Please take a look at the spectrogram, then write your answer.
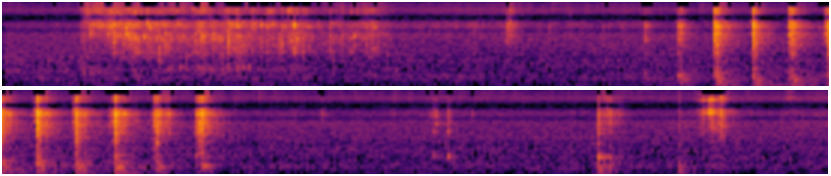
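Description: Soaked liquid being strained into another container: a soft trickle and pour at first, then a rapid run of about ten distinct drips or splashes, followed by a few scattered drops, fairly quiet and close.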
